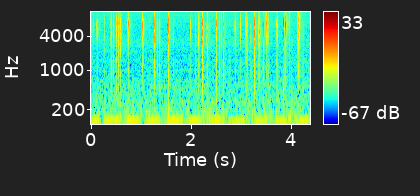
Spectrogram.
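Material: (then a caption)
Plastic. Long nails scratch and tap along the top edge of a clear plastic case on a smartphone held up at an angle. Quick, dry, bright clicks and scrapes come in an uneven patter over a steady low hum, each dying away at once.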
